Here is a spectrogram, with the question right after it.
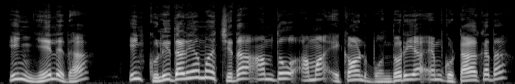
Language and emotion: Santali, surprised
